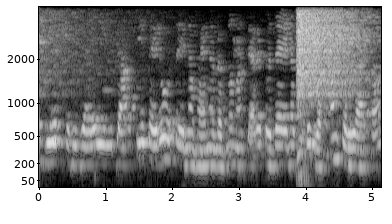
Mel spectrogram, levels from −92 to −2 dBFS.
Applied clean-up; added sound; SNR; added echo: classical method WPE with log-MMSE.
